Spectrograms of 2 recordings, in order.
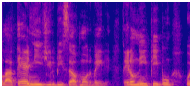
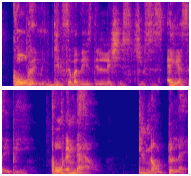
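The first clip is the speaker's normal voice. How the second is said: put-on British accent. Urging listeners to call a juice seller, in a put-on British voice. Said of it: "Had to put my British voice on for you".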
